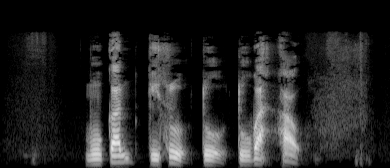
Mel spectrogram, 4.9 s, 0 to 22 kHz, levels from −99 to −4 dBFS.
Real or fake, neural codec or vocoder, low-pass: real; none; 9.9 kHz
